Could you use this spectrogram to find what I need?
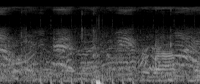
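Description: Football players' pads clash at the snap.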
